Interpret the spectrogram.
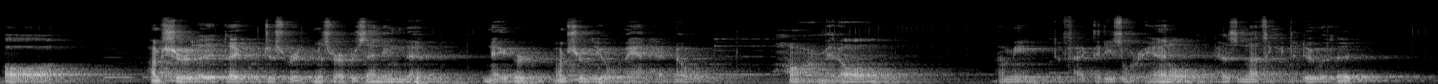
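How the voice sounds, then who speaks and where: A man playing a creepy, sardonic old grandpa who hosts horror bedtime stories, with a gravelly voice and theatrical delivery. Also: steady tone, heavily acted. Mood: sly mock reassurance. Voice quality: gravelly, very deep. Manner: slow, theatrical, mock-reassuring. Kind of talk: horror anthology host narration. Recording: cavernous long reverb, music underneath. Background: music.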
